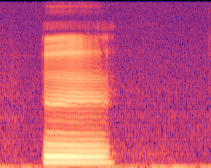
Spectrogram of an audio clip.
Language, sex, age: Norwegian, male, 36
